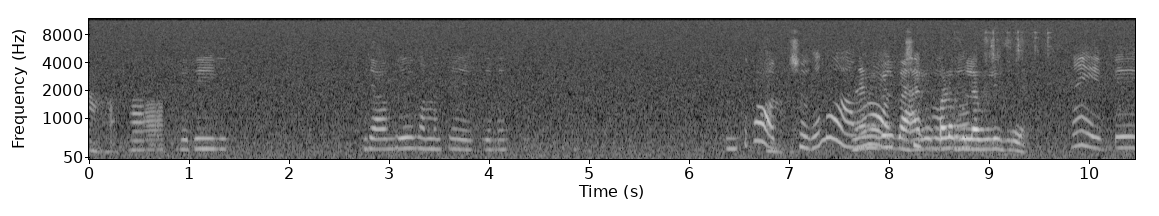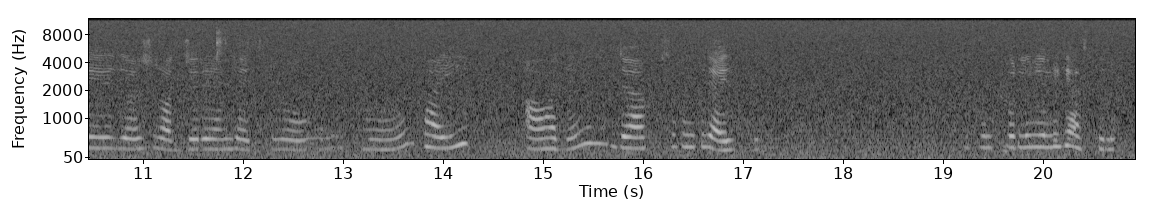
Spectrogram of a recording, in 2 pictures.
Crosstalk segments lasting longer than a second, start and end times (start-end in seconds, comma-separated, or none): 7.6-8.8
